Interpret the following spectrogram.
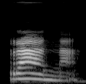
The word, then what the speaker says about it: rana: the spanish language so the word for frog is rana and you can hear the verbal stress falls on that r a that first syllable or second from last syllable rana or if we did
